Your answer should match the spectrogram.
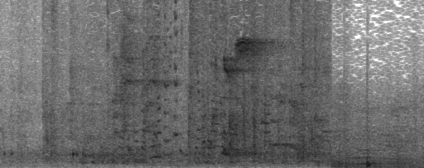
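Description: Rink noise of an inline hockey game in progress: a steady hiss and clatter of skate wheels, sticks and puck on the floor, with a brief high squeak about two seconds in.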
